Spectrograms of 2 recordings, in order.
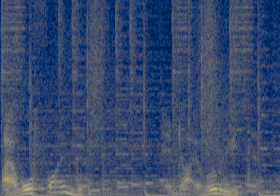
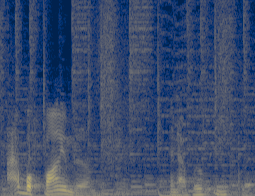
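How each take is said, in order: First: It is said in a put-on impersonation voice. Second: It is read in the speaker's normal voice.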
